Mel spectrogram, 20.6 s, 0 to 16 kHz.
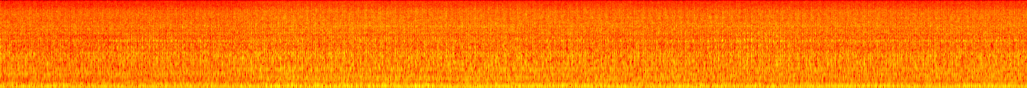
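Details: Mitsubishi 4M41 diesel engine at cold startup idle: a hard, steady clatter with a rapid, even knock over the engine note. The owner doesn't know the cause.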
